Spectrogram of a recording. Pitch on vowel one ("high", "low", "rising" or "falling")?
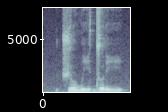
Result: high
